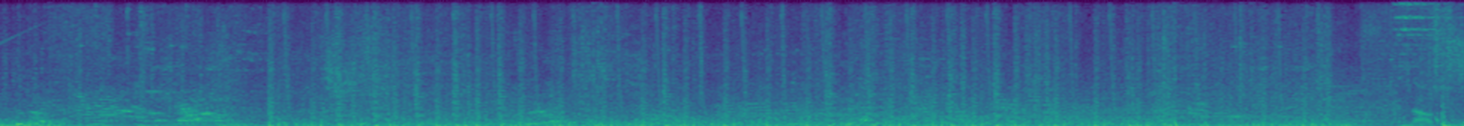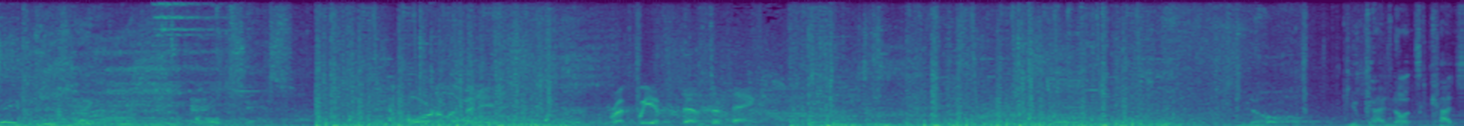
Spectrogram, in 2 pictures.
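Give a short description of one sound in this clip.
A rapid-fire gun shoots in fast, loud bursts.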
